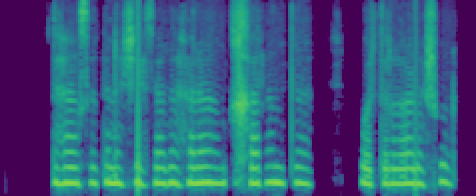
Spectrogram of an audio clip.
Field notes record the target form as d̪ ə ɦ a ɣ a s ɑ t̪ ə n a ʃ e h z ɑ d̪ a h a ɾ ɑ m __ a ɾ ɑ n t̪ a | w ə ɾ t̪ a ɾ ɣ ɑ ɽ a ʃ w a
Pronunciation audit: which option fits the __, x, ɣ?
x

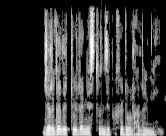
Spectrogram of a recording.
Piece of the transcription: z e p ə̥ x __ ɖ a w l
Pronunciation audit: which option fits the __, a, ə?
ə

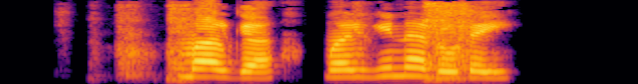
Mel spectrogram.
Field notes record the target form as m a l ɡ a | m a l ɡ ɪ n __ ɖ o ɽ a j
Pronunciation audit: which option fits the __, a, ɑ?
a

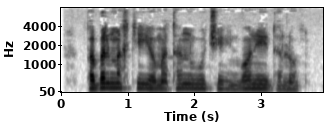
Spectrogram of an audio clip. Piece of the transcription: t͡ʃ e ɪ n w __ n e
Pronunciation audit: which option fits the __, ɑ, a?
ɑ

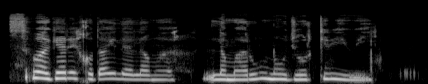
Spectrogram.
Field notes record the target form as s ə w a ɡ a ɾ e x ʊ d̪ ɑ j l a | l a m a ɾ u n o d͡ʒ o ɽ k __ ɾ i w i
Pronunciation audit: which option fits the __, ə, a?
ə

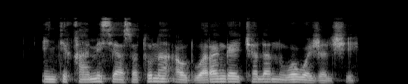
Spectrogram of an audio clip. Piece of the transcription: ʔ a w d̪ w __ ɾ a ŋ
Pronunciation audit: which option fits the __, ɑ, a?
a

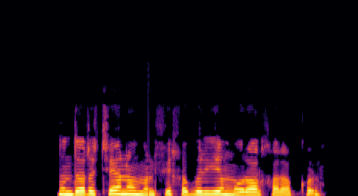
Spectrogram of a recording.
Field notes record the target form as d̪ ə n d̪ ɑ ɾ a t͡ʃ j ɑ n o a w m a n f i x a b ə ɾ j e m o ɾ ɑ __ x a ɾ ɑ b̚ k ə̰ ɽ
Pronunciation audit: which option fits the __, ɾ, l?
l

